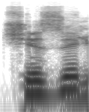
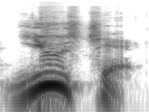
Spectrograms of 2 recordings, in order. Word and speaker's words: Juszczyk: Is it Chiswick or Juszczyk? Juszczyk.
